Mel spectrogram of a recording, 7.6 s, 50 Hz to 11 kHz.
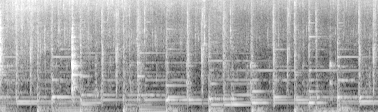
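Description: Butter, 150 grams, melts into light-brown garlic in a hot pan while a shrimp dish is cooked, giving a close, steady sizzle broken by small clinks from stirring.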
